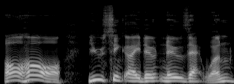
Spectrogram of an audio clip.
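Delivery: mild suspicious shout. A narrator's reading. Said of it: "Colon shouted".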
